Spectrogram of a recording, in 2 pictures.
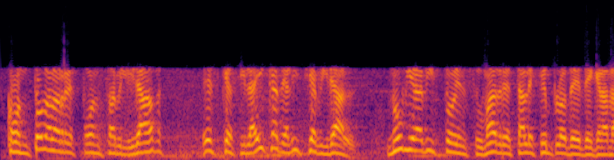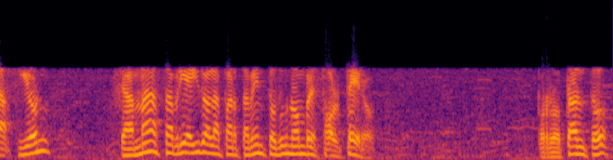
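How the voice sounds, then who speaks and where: An actor playing a stern, accusing prosecutor who addresses a jury with pompous, emphatic radio drama oratory. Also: male voice, high voice. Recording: tinny, noisy old radio recording.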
